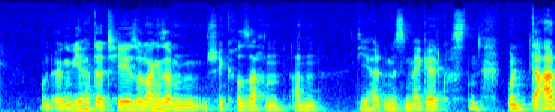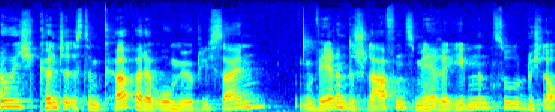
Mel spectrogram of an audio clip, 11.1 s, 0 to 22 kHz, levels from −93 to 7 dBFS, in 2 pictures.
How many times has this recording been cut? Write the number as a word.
one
